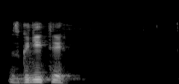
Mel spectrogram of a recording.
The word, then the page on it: Zgnity: Po našimu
